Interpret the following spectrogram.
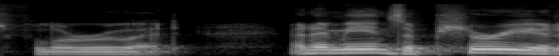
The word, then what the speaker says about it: floruit: And it's spelled exactly the way it sounds, floruit.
